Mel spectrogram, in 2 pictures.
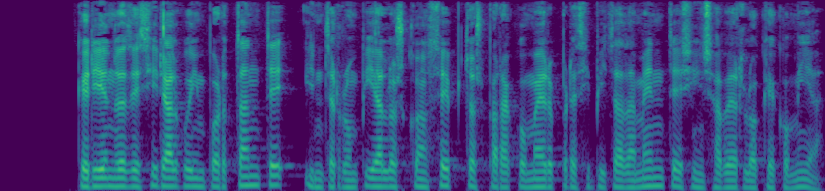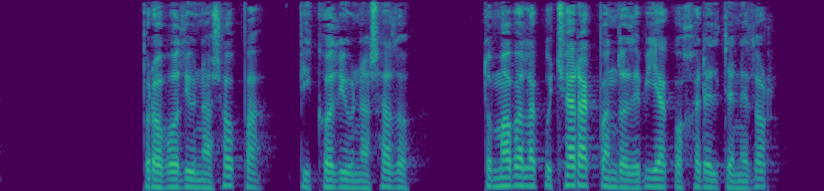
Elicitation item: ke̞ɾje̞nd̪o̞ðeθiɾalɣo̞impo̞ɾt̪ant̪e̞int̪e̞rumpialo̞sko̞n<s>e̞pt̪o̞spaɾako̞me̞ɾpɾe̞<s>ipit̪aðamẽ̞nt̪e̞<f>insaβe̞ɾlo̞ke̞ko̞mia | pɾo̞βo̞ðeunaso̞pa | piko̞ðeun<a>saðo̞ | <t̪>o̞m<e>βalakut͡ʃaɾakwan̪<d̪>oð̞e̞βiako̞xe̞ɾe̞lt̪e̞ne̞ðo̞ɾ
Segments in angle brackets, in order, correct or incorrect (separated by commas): incorrect, incorrect, incorrect, correct, correct, incorrect, correct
